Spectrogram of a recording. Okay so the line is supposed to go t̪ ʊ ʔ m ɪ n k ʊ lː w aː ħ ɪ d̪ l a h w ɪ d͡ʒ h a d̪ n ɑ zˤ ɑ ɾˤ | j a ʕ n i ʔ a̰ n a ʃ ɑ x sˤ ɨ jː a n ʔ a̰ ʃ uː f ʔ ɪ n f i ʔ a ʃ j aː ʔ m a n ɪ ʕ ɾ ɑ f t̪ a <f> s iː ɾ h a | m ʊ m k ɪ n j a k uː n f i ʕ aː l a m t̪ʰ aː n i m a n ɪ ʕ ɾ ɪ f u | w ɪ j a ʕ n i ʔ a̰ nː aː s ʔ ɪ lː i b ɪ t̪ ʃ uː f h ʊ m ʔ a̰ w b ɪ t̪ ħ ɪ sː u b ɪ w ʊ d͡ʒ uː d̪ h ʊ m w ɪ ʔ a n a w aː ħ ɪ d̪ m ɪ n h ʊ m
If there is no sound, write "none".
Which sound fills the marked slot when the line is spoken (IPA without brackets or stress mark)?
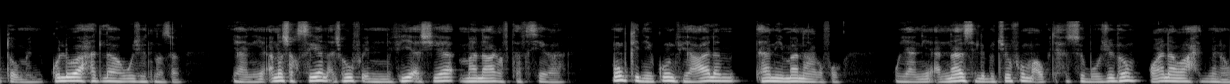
f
